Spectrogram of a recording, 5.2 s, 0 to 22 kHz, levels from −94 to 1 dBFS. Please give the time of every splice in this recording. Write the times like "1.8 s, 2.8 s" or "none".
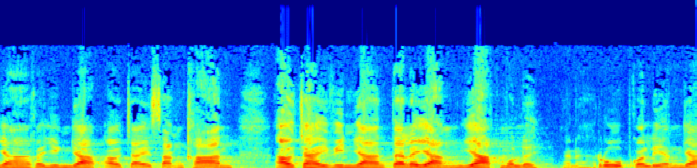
4.2 s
